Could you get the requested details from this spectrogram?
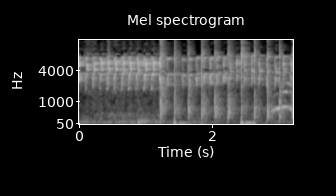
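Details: Lovebird giving a long 'ngekek panjang' trill, used to provoke and train other lovebirds. A rapid, harsh, rattling trill fills the first second, then breaks into sharp scattered chirps and clicks over a faint low hum.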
